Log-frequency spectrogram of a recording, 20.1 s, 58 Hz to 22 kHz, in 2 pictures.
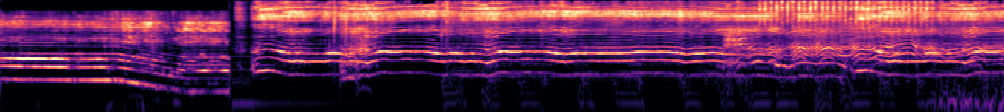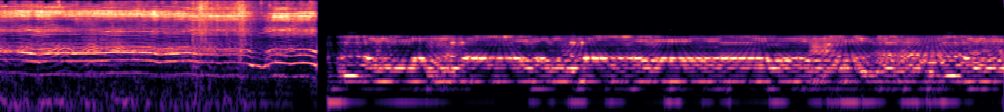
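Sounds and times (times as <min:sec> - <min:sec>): effected wavering moan: 0:02.2 - 0:13.2
low buzz: 0:02.4 - 0:13.2.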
